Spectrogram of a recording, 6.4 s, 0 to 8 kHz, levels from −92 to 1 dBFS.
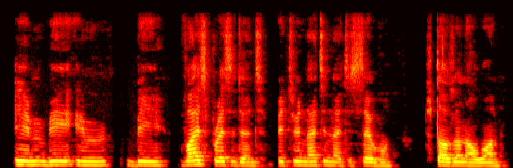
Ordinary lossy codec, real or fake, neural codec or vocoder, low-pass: AAC, 48 kbps; real; none; 7.2 kHz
